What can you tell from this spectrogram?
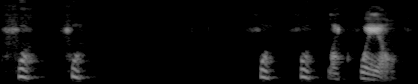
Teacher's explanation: But WH has a little puff of air, and it says wh, wh, wh, wh, like whale.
